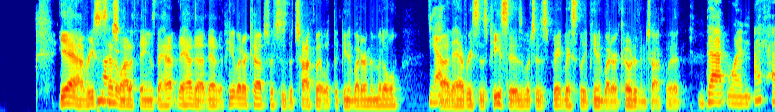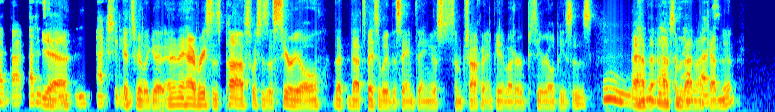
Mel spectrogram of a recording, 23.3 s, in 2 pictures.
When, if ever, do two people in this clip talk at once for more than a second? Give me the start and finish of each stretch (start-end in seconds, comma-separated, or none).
21.1-22.3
